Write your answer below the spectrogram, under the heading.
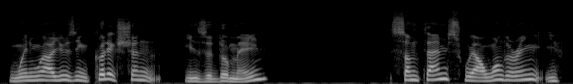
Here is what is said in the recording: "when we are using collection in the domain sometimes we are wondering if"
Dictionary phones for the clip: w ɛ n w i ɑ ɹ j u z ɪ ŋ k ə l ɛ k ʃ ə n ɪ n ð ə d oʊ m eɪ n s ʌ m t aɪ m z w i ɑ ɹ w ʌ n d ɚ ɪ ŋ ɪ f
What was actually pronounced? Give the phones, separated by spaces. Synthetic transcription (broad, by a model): w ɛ n w i ɑ ɹ j u z ɪ ŋ k ə l ɛ k ʃ ə n ɪ n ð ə d oʊ m eɪ n s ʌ m t aɪ m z w i ɑ ɹ w ʌ n d ɚ ɪ ŋ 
